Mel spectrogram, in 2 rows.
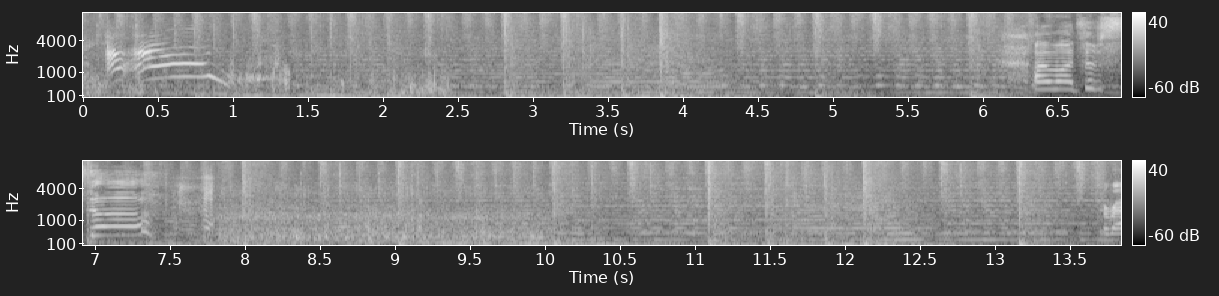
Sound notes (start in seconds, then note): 1.3 upbeat intense music; 7.5 car engine rumbling; 10.4 upbeat intense music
